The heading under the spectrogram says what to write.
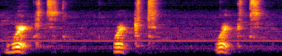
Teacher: all of those verbs with a K in the end, they're non-vibrant. So they're going to sound like a T in the end.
